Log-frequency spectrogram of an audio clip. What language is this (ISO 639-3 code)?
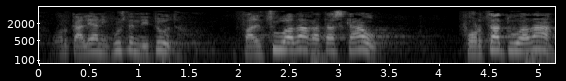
eus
